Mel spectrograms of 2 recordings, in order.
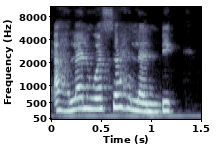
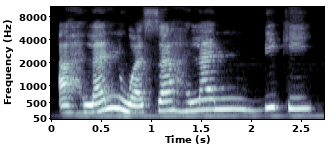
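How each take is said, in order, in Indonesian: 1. Kata terakhir berakhir dengan konsonan. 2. Kata terakhir berakhir dengan vokal yang jelas. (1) "kalau kita wakaf, kita stop dekat bika, ... dia akan jadi ahlan wa sahlan bik, bik sahaja" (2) "Kalau untuk perempuan biki"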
